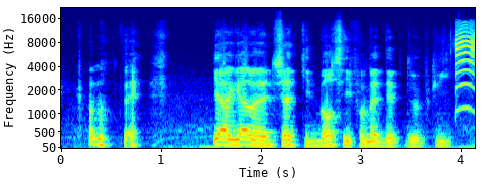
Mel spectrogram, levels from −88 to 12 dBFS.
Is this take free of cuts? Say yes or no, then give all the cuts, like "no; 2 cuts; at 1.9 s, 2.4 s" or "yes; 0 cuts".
yes; 0 cuts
